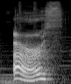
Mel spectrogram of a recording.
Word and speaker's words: Earth: czyli „world” /wɜːld/ lub /wɜ:rld/, „Ziemia” to „Earth” /ɜːθ/ lub /ɜ:rθ/ i „urodziny” — „birthday” /ˈbɜːθdeɪ/ lub /ˈbɜ:rθdeɪ/. I żeby ułatwić sobie wymowę słowa „urodziny”, warto przed tym członem /deɪ/ zrobić króciutką pauzę: birth, day.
